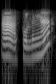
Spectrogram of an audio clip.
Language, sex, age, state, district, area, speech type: Tamil, female, 18-30, Tamil Nadu, Tiruvarur, rural, conversation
